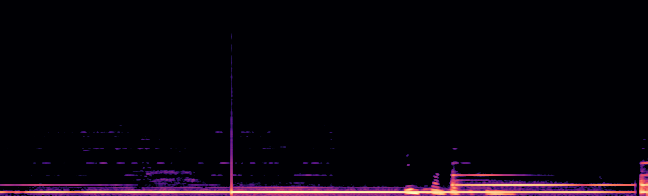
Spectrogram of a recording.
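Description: A quartz singing bowl rings with a steady, pure sustained tone that hums continuously for several seconds, with a few soft knocks and brief higher overtones rising near the end.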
